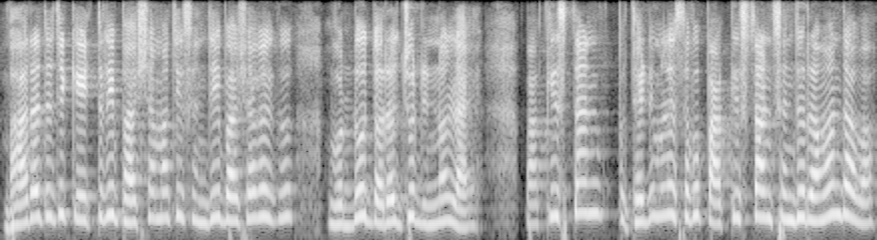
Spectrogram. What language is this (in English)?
Sindhi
